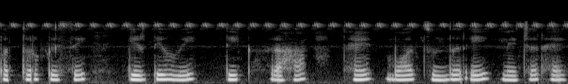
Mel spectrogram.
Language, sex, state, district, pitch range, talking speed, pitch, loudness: Hindi, female, Chhattisgarh, Sukma, 215-230 Hz, 135 wpm, 220 Hz, -16 LUFS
